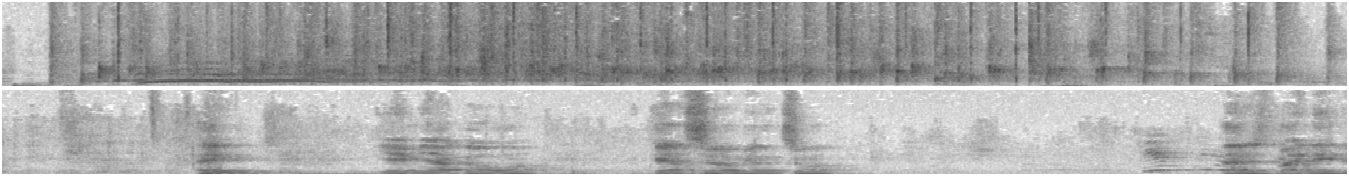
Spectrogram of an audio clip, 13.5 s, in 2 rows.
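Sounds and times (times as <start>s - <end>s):
audience applause: 0.0s - 7.0s
high whistle or cheer: 0.5s - 2.5s
speech: 7.7s - 8.0s, 8.6s - 11.0s, 12.8s - 13.4s.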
